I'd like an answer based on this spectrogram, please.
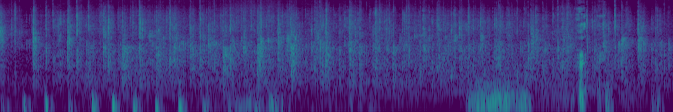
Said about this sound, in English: So to that congregation, I think our mighty women of God deserve a round of applause.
